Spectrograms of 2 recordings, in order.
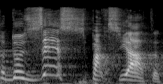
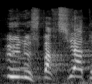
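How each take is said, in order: First: "deux espartiates" with a buzzing zes liaison; slow, drawn-out "espartiates" as zesss-partiates; plural form demonstrated. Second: "spartiate" begun on sp after "Une"; high-pitched "Une spartiate", no es before sp; singular form demonstrated. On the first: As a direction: stretch the added es in "espartiates". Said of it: "tu comprends?". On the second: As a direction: lay out "spartiate" as spar-tiate. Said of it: "faut réfléchir". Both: Shown as a demonstration.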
